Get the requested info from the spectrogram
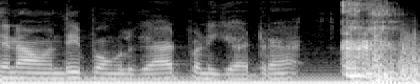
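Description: A person coughs once, sharply, near the end, over a steady low electrical hum.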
